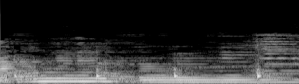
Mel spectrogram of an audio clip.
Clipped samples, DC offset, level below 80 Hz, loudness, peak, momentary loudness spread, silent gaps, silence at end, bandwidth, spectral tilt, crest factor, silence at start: under 0.1%; under 0.1%; -44 dBFS; -16 LUFS; -2 dBFS; 5 LU; none; 0 s; 4.3 kHz; -12 dB/octave; 14 dB; 0 s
